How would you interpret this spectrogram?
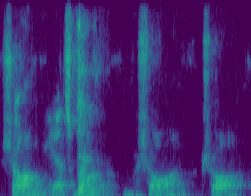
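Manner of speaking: low, hushed actor impression; soft, low impersonation attempt; Sean Connery. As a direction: practise a famous actor's voice under your breath. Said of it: "Can you do a Sean Connery impersonation?".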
